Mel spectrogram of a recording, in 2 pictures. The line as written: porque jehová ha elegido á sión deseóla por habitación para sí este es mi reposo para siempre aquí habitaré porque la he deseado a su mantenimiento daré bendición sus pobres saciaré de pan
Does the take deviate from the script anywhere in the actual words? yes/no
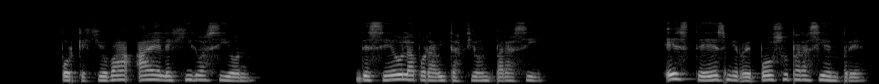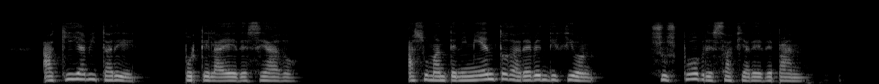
no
